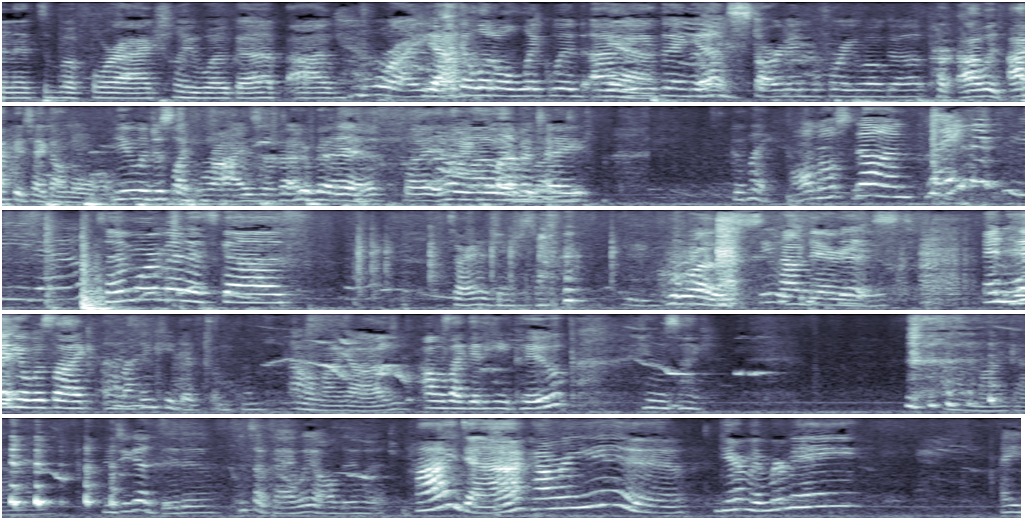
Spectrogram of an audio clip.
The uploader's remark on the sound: warning the audio in this episode is low to reduce noice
